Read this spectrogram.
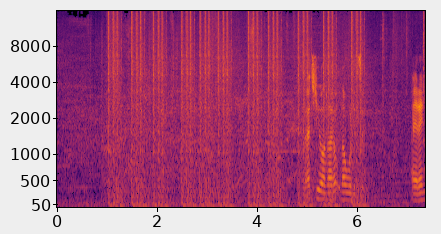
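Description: A rifle fires rapid bursts of gunshots indoors.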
